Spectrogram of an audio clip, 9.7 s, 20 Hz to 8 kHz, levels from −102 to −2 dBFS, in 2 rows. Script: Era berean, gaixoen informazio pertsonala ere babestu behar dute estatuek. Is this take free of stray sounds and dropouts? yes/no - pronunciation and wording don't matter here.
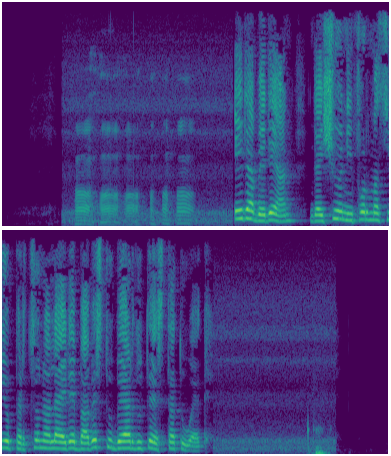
no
